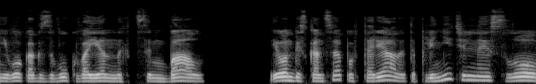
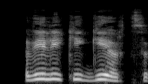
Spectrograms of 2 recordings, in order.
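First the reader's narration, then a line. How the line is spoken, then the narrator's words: Whimpering woman. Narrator (Russian): захныкала она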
